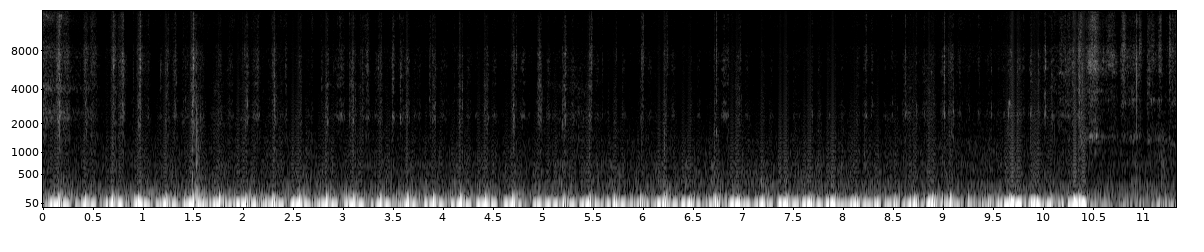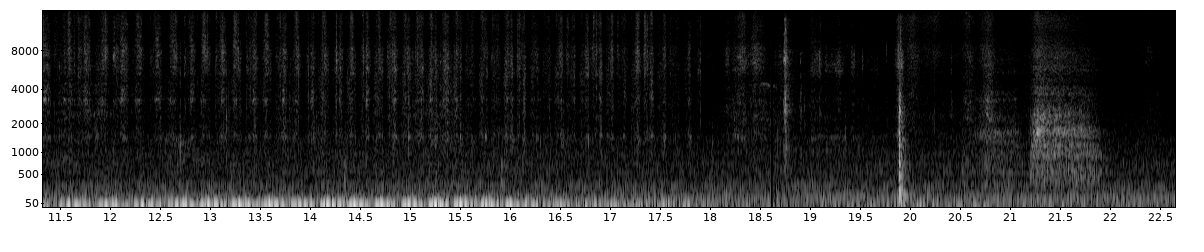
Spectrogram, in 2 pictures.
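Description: Rubbing and scraping of a stretched canvas being handled and turned over, dense and loud for about the first ten seconds. The handling then drops to faint scuffs, with a single click and a short scrape near the end.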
